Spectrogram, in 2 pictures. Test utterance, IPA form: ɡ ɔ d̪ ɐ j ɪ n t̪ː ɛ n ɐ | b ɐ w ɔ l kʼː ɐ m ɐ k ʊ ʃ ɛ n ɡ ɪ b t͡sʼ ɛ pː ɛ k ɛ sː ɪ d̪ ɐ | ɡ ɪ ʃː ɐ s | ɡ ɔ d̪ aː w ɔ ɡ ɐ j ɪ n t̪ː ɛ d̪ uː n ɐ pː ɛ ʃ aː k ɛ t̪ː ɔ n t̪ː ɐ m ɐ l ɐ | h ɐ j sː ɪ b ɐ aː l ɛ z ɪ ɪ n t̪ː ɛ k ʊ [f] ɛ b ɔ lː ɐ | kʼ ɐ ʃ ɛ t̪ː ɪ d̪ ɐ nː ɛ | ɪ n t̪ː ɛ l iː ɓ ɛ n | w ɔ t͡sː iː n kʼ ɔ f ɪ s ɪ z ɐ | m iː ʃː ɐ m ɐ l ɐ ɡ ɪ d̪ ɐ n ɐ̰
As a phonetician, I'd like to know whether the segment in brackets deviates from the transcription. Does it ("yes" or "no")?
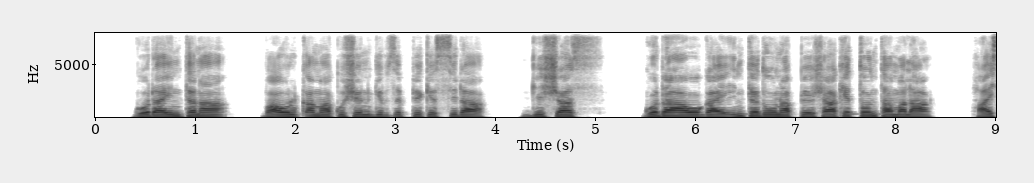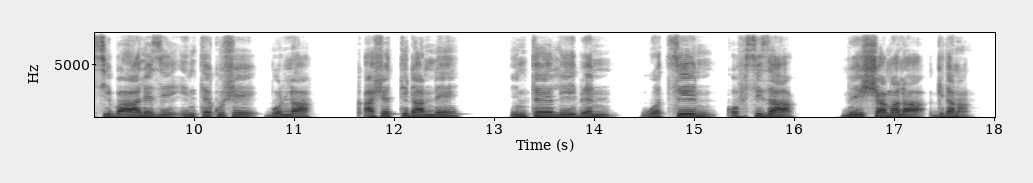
yes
